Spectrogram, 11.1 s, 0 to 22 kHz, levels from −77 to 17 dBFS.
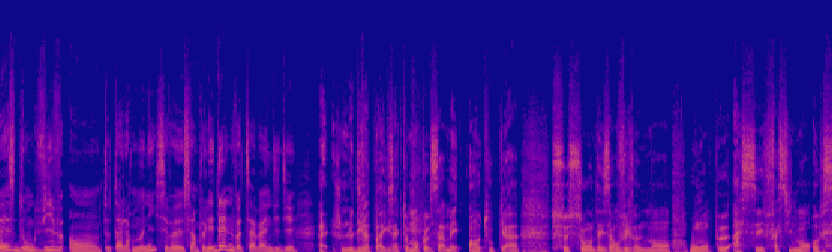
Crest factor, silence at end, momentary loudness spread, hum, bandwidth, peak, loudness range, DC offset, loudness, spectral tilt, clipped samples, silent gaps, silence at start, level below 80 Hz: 22 dB; 0 s; 6 LU; none; 19.5 kHz; -6 dBFS; 1 LU; under 0.1%; -28 LUFS; -3.5 dB/octave; under 0.1%; none; 0 s; -62 dBFS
